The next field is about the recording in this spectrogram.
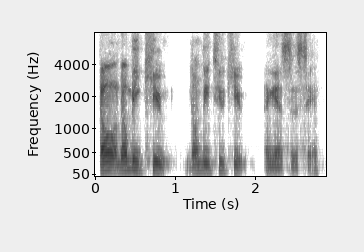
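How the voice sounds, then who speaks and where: A man co-hosting a podcast chats about college football at a moderate pace, his mid-range voice dark in tone. The sports talk is loose, with stumbles, repeated words, and frequent bursts of laughter.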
